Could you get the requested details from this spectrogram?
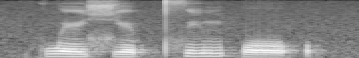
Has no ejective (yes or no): yes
